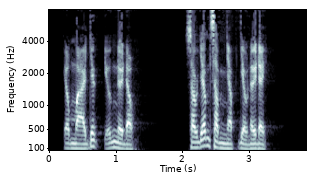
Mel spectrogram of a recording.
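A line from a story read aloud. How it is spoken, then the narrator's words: Loud shout. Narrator (Vietnamese): Hai vị môn thần canh cửa hiện lên, quát lớn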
